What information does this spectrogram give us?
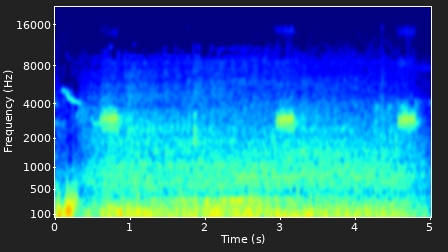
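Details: Cambodian tailorbird, endemic to the Phnom Penh area, Cambodia, with 4-5 birds present, giving three short, buzzy trilled notes, high-pitched and spaced a second or two apart, over a steady low rumble of distant traffic.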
